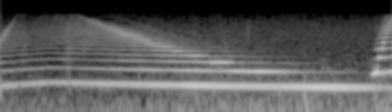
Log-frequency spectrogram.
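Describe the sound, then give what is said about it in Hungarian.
A cat gives one long, drawn-out, tonal meow that sags slightly in pitch as it fades, and a second meow begins right at the end. “A nyitott pince ablakban megjelent a macska.”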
